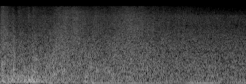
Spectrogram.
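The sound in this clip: River rapids rush in a steady, dense roar of churning water that stays loud and unbroken throughout, with no voices or other distinct sounds.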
